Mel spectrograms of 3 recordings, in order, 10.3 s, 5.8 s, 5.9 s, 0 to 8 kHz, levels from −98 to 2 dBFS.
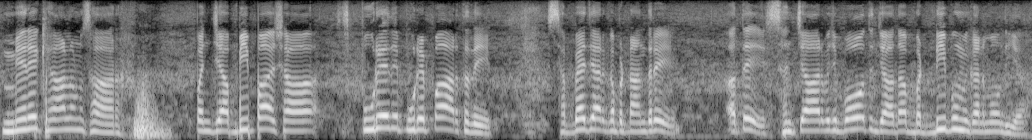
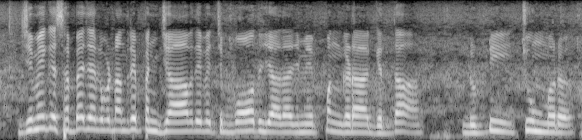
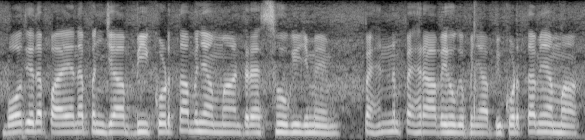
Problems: none marked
